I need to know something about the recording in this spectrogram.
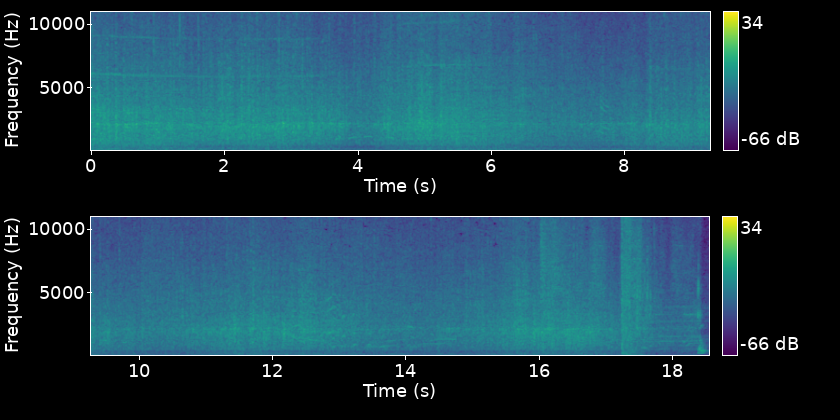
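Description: A roller coaster train rumbles and clatters along a track at speed.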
